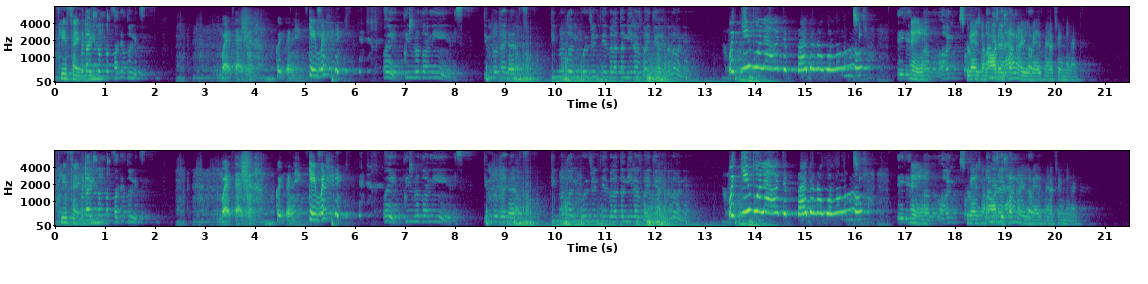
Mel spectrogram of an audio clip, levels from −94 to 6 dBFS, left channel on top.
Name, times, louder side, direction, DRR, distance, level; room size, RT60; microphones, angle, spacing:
voice 1, 0.1-0.9 15.8-16.1 17.1-17.4 18.1-20.5, left 4 dB, 80° left, 1.3 m, -27 dB
voice 2, 0.6-1.6 6.6-7.9 8.6-9.4 9.9-12.7 16.8-18.3 18.6-19.2 19.4-19.6, equal, 20° left, 2.1 m, -31 dB
voice 3, 2.4-5.8 6.1-6.2 8.6-9.0 10.1-10.3 13.4-16.2, right 4 dB, 40° right, 1.0 m, -21 dB
sound 1, 9.0-13.4 13.6-14.4, right 1 dB, 15° right, 1.6 m, -30 dB
27.0 x 23.0 x 7.1 m
head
